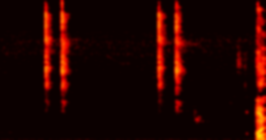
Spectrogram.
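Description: Faint computer mouse button clicks: two quick pairs of clicks, the second pair about a second after the first.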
